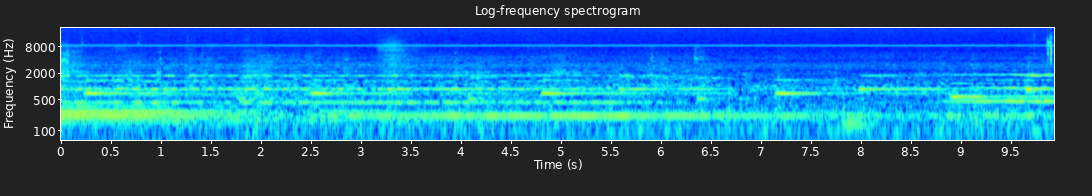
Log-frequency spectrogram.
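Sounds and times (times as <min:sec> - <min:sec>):
slow quiet music in a stage performance: 0:00.0 - 0:09.9.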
